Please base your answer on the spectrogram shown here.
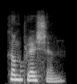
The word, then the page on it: Compression: Indian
